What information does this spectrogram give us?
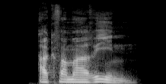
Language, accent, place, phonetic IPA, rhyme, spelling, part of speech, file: German, Germany, Berlin, [akvamaˈʁiːn], -iːn, aquamarin, adjective, De-aquamarin.ogg
- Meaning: aquamarine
